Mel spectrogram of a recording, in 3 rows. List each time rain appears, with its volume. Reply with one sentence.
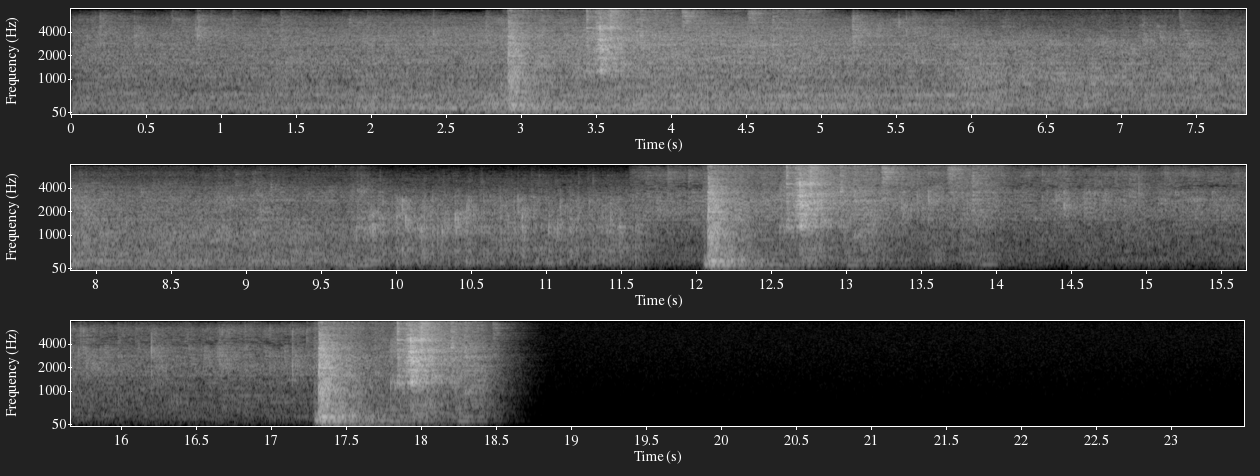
You can hear the rain from 0.0 to 17.5 s, getting quieter.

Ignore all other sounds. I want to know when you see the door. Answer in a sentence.
The door can be heard from 2.9 to 5.0 s, from 12.1 to 14.0 s and from 17.2 to 18.4 s.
